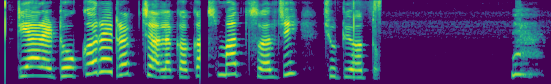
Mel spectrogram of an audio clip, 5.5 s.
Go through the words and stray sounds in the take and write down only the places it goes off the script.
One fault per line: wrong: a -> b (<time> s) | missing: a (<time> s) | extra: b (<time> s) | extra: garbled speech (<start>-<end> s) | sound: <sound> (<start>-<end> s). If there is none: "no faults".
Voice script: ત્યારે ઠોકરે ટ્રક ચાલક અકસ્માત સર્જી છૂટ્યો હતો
sound: dropout (2.0-2.1 s)
sound: laugh (5.1-5.5 s)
